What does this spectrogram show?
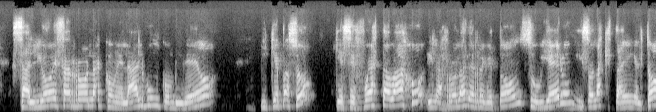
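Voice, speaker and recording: This man has a high-pitched voice, talking at a fairly slow pace with ordinary pitch variation. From Venezuela (Caracas). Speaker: music industry executive. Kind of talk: interview.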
